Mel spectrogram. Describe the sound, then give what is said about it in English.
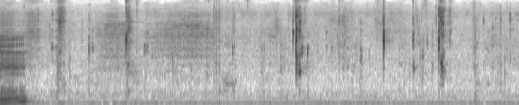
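Someone chews a mouthful of cheap supermarket blue cheese, with a handful of soft, irregular smacking and squelching bites over a low steady hum, after a brief vocal noise at the start. “Sound of chewing always makes for a good podcast item.”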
